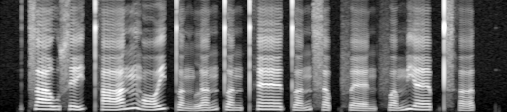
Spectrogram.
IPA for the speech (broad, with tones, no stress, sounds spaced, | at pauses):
t͡s aː˨ w s e˨˥ j t̪ʰ aː˨˥ n ŋ ɔː˨˥ j t̪ ɐ˨˩ ŋ l ɐ˨˥ n t̪ ɐ˨ n t̪ʰ ɛː˧ t̪ ɐ˨˥ n s ɐ˨ p̚ f ɛː˨˩ n f ɐ˨˥ m j ɛː˧ p̚ t͡sʰ ɐ˨˥ t̚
